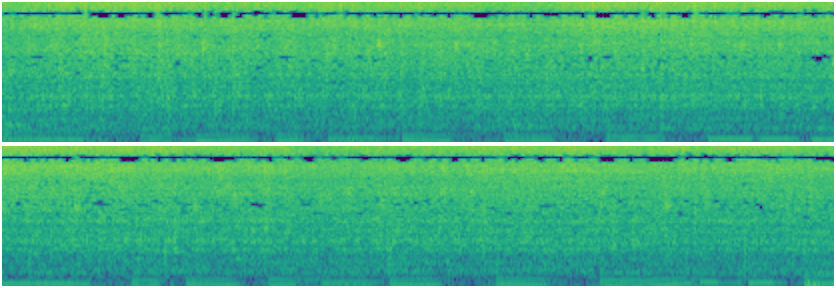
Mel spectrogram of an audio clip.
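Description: Raw jackfruit pieces and fried onions sizzling steadily in hot mustard oil in a kadhai. Low background music with a stepping bass line plays underneath.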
